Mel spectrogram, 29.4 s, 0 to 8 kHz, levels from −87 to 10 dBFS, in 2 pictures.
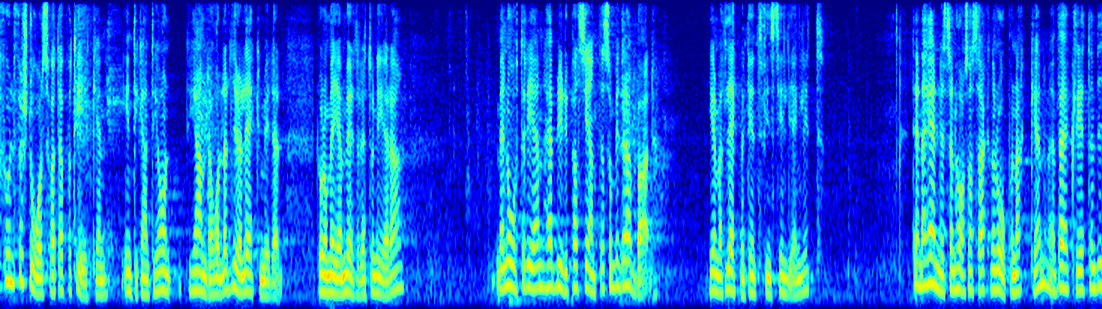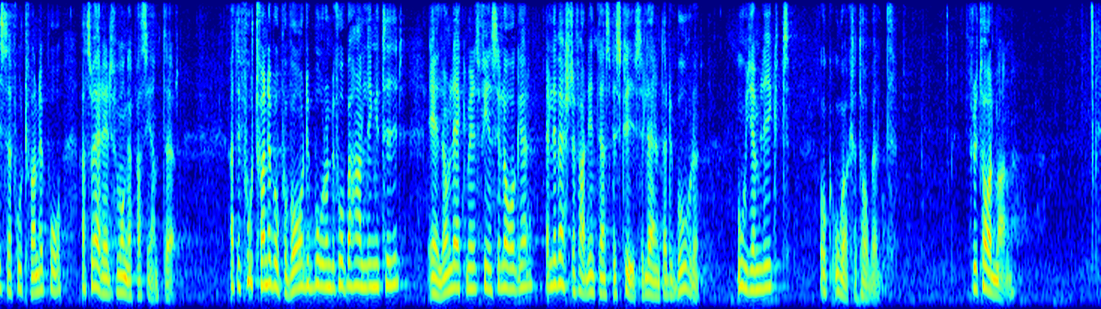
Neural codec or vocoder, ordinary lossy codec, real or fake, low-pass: none; none; real; none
